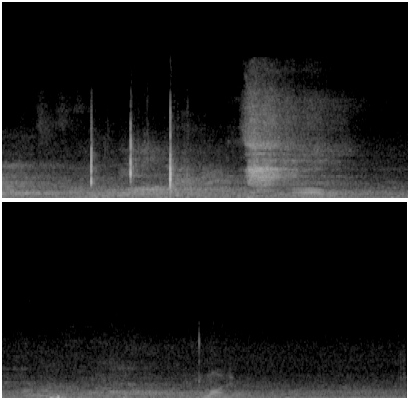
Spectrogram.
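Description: Faint background of distant voices, with three sharp clicks about a second in and a short hiss about two seconds in.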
